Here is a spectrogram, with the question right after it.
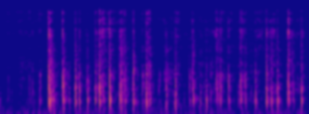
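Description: Fingertips and nails tap rapidly on the front of a book-sized, solid K-pop album with a rigid laminated cardboard hardcover and a printed photo-collage front. The result is a quick, uneven run of over twenty short, dry taps with a muted mid-range knock and crisp clicky edges. Each tap dies away almost instantly, with no ring.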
